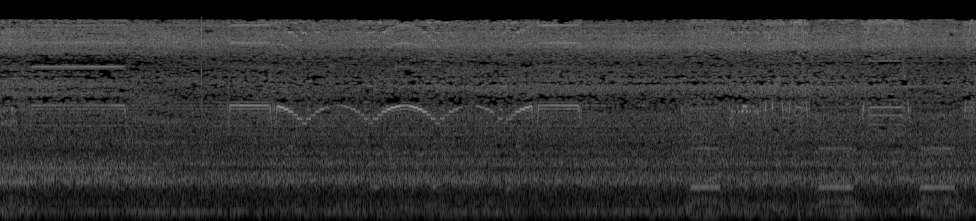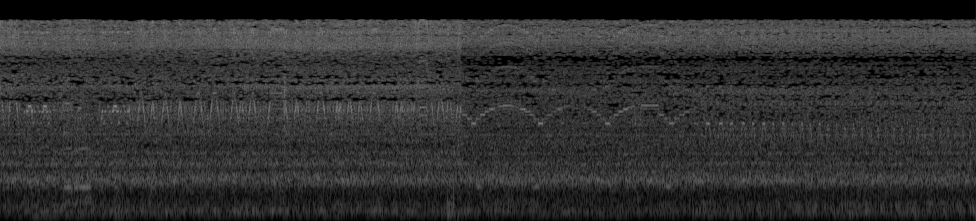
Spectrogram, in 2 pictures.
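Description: A small cooling fan whirs steadily.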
